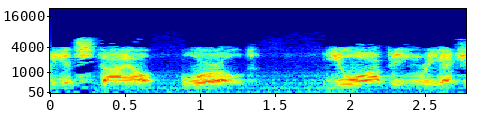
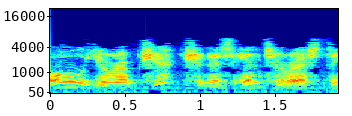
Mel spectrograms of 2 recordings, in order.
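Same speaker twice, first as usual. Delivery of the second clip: menacing, sinister, pitched-up voice; 5 semitones higher than usual. Retelling what a diversity trainer said to the speaker, imitating a sinister, quiet voice. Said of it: "with a sinister, quiet voice".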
